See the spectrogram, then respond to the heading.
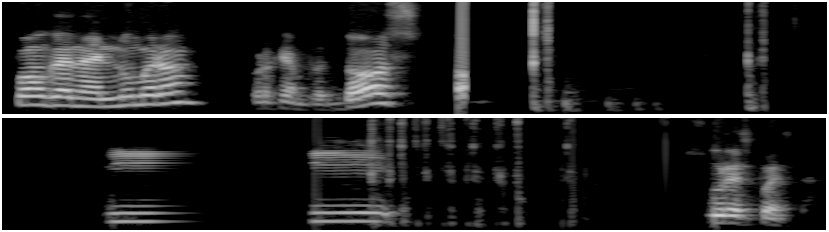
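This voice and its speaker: A man's voice: sits high, very animated, drawn-out words, long pauses, a little hiss or hum. A man in his forties with a foreign accent in Spanish, teaching an English class online in a patient, encouraging way that often repeats itself. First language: not Spanish. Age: 40s. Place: indoor room at a computer. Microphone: computer mic on a video call. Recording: tinny phone-like online call audio.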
